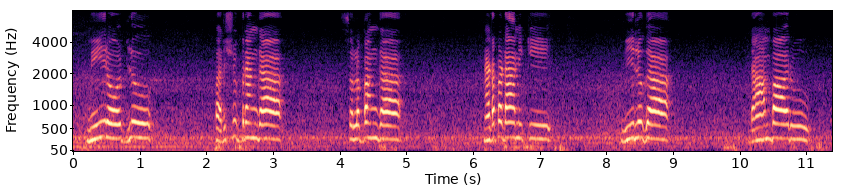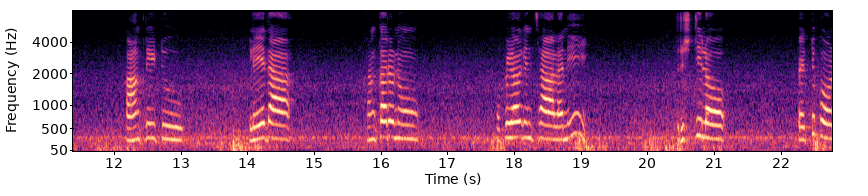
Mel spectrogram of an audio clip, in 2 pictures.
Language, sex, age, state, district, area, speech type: Telugu, female, 60+, Andhra Pradesh, East Godavari, rural, read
